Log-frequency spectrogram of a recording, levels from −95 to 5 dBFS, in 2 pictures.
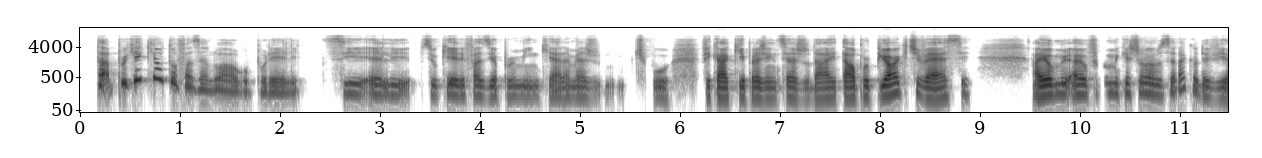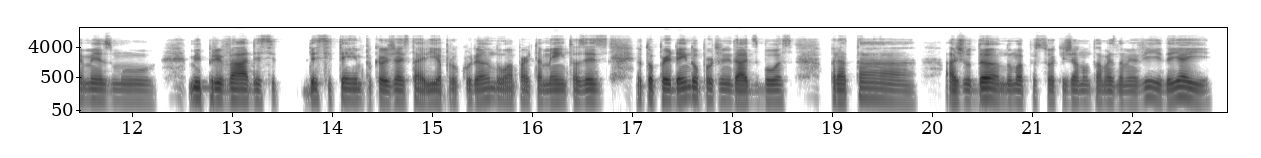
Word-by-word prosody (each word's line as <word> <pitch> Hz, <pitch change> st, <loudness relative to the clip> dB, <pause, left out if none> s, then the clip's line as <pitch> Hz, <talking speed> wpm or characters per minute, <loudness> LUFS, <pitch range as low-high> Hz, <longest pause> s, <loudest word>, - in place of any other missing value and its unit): tá, -, -, +4 dB
por 340 Hz, -, -1 dB
que 405 Hz, +5 st, +5 dB
que 435 Hz, +3 st, -2 dB
eu 445 Hz, -, +3 dB
estou 385 Hz, -3 st, -2 dB
fazendo 105 Hz, -9 st, -5 dB
algo -, -, -5 dB
por 90 Hz, -, -9 dB
ele, 85 Hz, -1 st, -5 dB, 0.2 s
se 160 Hz, -1 st, -6 dB
ele 150 Hz, 0 st, -3 dB
se -, -, -8 dB
o -, -, -7 dB
que 130 Hz, -, -3 dB
ele 140 Hz, -1 st, +2 dB
fazia 135 Hz, -1 st, -2 dB
por 135 Hz, 0 st, -8 dB
mim 130 Hz, 0 st, -7 dB
que 100 Hz, -, -9 dB
era 65 Hz, -, -3 dB
me -, -, -5 dB
aju -, -, -8 dB, 0.3 s
tipo, -, -, -7 dB, 0.3 s
ficar 130 Hz, -1 st, +4 dB
aqui 120 Hz, +2 st, 0 dB
pra 125 Hz, 0 st, +2 dB
gente 120 Hz, 0 st, -4 dB
se -, -, -1 dB
ajudar 115 Hz, 0 st, -1 dB
e -, -, -4 dB
tal 125 Hz, +1 st, +5 dB
por 130 Hz, -1 st, -1 dB
pior 145 Hz, +5 st, +8 dB
que -, -, -12 dB
tivesse". 125 Hz, -2 st, +1 dB, 0.6 s
Aí 135 Hz, -, +9 dB
eu 145 Hz, -, +10 dB
me 155 Hz, +2 st, 0 dB
aí -, -, +4 dB
eu 150 Hz, -, +4 dB
fico 165 Hz, -, -12 dB
me 165 Hz, 0 st, -4 dB
questionando, 160 Hz, -2 st, -2 dB
será 210 Hz, +10 st, -3 dB
que -, -, -8 dB
eu -, -, -2 dB
devia 120 Hz, -2 st, -3 dB
mesmo 105 Hz, -2 st, -4 dB, 0.3 s
me 120 Hz, -, +3 dB
privar 110 Hz, -2 st, +4 dB
desse 100 Hz, 0 st, -6 dB, 0.3 s
desse -, -, -2 dB
tempo 110 Hz, -1 st, -2 dB
que -, -, 0 dB
eu -, -, +6 dB
já 105 Hz, +2 st, +1 dB
estaria 100 Hz, -, -1 dB
procurando 110 Hz, +2 st, -3 dB
um -, -, 0 dB
apartamento, 100 Hz, +2 st, -2 dB
às 95 Hz, -, -3 dB
vezes, 105 Hz, -1 st, 0 dB, 0.3 s
eu -, -, -9 dB
estou -, -, +1 dB
perdendo 110 Hz, +3 st, +5 dB
oportunidades 100 Hz, -4 st, +1 dB
boas 100 Hz, 0 st, -2 dB, 0.4 s
pra 105 Hz, 0 st, +1 dB
tá 105 Hz, -5 st, -4 dB, 0.3 s
ajudando 105 Hz, +2 st, +5 dB
uma 100 Hz, 0 st, 0 dB
pessoa 100 Hz, +1 st, -7 dB
que -, -, -12 dB
já 100 Hz, -, -1 dB
não 100 Hz, 0 st, -7 dB
tá 100 Hz, 0 st, -6 dB
mais 95 Hz, 0 st, -2 dB
na 95 Hz, -, -5 dB
minha 95 Hz, 0 st, -5 dB
vida, 110 Hz, -1 st, -3 dB
e 120 Hz, -, +3 dB
aí? 105 Hz, -6 st, +1 dB
115 Hz, 215 wpm, -25 LUFS, 100-130 Hz, 0.6 s, eu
